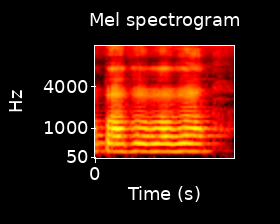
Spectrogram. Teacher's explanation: प वर्ग पूरा पा फा बा भा, ये ओष्ठ व्यंजन कहलाते हैं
